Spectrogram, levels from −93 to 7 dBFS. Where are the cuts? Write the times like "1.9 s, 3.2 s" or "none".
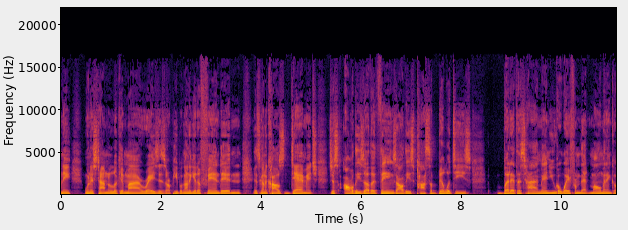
9.2 s, 9.9 s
